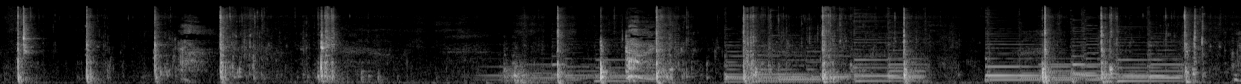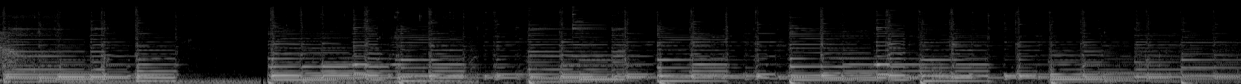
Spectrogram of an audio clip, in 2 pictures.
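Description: A wooden stick knocking and splashing in a galvanized stock tank, breaking up thin ice on the water, for the first several seconds. After that, background music with plucked strings and a steady beat takes over.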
